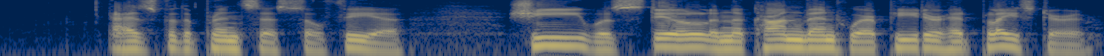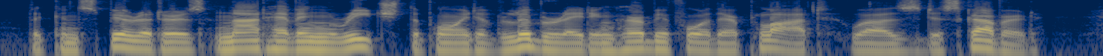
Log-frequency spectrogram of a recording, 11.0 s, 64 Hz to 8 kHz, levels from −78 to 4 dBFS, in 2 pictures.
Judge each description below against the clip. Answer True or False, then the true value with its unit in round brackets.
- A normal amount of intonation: True (4.0 semitones)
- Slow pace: False (170 wpm)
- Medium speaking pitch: False (115 Hz)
